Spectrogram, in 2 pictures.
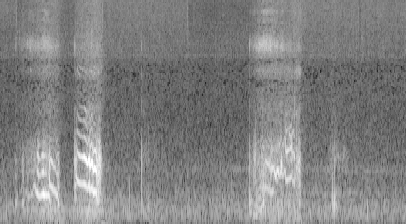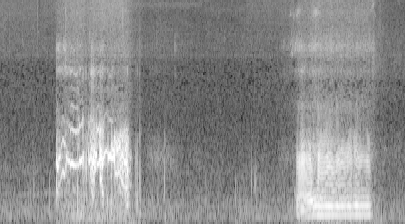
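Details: Thirteen-year-old Chihuahua asleep, snoring in four separate bursts about three seconds apart: raspy, whistling breaths with wavering tones, the last one a lower, buzzing drone, in a quiet indoor setting.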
